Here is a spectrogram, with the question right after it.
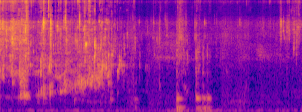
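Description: Water is poured from a mug in a garden, arriving in a few close, small splashes and trickles. Brief gurgling bursts alternate with short pauses, with no talk over them.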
